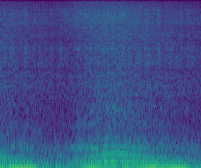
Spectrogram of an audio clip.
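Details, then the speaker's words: Willys Jeep, carburettor rebuilt from original parts, not yet warm, slightly rich needing a touch of choke, throttle pushed fully: revs up cleanly and drops back without stumble, strong pickup; normal throttle response. "let's push in the throttle all the way then what a beast what a carb so it's not yeah it's not warm yet still jeez"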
